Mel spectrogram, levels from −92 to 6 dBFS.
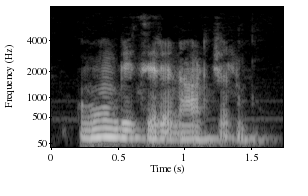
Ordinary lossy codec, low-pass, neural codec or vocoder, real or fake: Opus, 64 kbps; 7.2 kHz; vocoder, 24 kHz, 100 mel bands, Vocos; fake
